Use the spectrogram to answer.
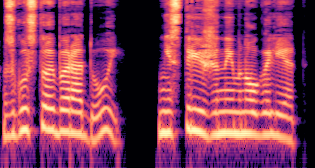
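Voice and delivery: plain reading voice

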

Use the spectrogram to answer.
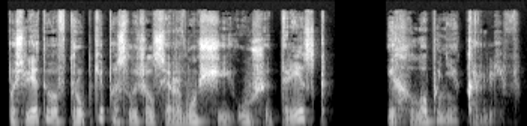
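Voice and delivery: ordinary delivery, nothing marked

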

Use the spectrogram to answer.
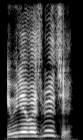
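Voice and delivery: put-on high, loud, hopeful child; eager exclamation. A narrator's reading. Small boy asking Tamara to take him along, eager and high. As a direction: plead excitedly. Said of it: "воскликнул он".

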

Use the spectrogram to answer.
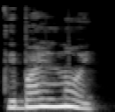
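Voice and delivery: loud, fearful accusation; frightened. A narrator's reading. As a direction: blurt it out in fright. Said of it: "оцепенев от страха ... проговорила Лера".

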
